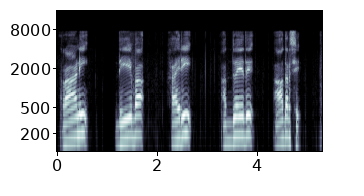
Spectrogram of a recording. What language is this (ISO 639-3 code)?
mal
